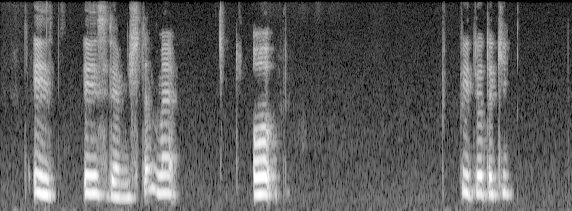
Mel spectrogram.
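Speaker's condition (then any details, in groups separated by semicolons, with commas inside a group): Stuttering; other stutterers in family, attends stuttering self-help groups; frequent part-word and syllable repetitions, fillers, heavy stuttering; repeated sounds, blocks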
